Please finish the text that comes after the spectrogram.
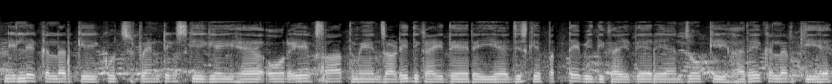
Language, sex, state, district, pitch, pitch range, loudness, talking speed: Hindi, male, Rajasthan, Bikaner, 130 Hz, 125-135 Hz, -13 LUFS, 215 wpm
